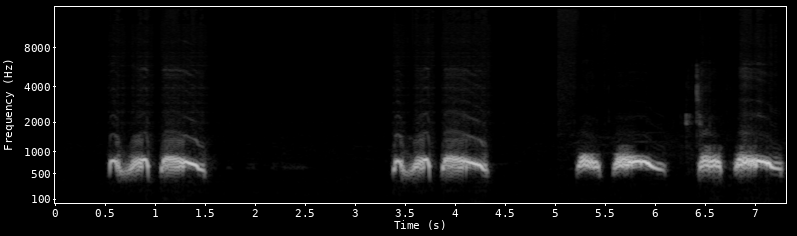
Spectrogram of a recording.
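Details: Spotted dove cooing and crowing, used to train decoy birds: paired hollow coos, a dipping note then a longer falling one, in four bursts with pauses, speeding up toward the end.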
